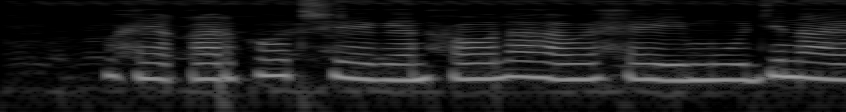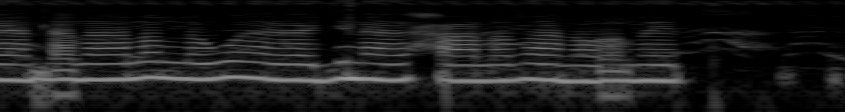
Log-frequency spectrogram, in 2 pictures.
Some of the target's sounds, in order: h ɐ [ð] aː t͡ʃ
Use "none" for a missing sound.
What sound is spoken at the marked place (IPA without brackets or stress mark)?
ɣ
